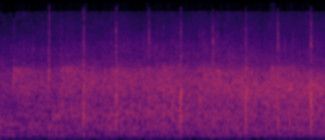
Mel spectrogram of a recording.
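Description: A church congregation at a French-language Sunday worship service applauding to acclaim the Lord, steady sustained clapping from many hands heard at a moderate distance, with no talk over it.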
